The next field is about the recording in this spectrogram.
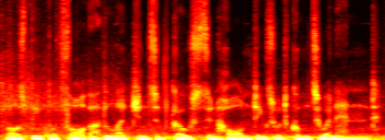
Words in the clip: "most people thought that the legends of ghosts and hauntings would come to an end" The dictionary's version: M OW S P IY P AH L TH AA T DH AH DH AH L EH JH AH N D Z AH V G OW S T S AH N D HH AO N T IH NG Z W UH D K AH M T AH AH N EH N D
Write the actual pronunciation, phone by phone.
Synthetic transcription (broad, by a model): M OW S P IY P AH L TH AA T DH AH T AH L EH JH AH N D Z AH V G OW S T S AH N HH AO N T IH NG Z W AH D K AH M T AH AH N EH N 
